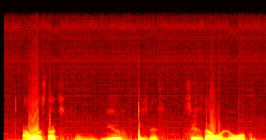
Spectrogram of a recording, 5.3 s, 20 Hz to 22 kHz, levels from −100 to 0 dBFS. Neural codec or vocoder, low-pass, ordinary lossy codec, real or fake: vocoder, 48 kHz, 128 mel bands, Vocos; 19.8 kHz; none; fake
